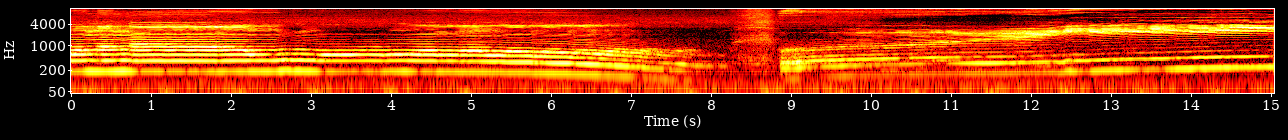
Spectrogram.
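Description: A man overtone singing: a held, buzzing vocal note with a whistle-like overtone ringing high above it. The note slides slowly down to a low pitch. After a quick breath about eight and a half seconds in, a new low note rises gradually while a bright overtone climbs above it.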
